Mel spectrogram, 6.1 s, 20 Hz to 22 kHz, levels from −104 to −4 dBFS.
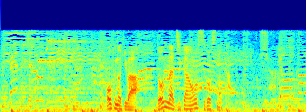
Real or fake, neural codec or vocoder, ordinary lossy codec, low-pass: real; none; none; 7.2 kHz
